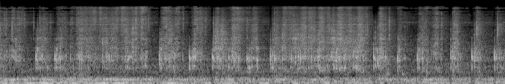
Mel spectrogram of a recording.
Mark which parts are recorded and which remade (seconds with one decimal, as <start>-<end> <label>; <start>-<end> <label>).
0.0-0.8 recorded; 0.8-1.4 remade; 1.4-2.0 recorded; 2.0-4.0 remade; 4.0-5.1 recorded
